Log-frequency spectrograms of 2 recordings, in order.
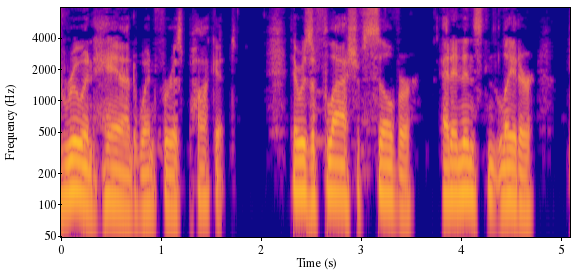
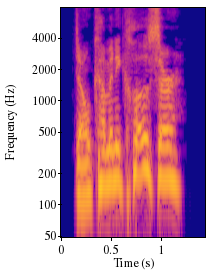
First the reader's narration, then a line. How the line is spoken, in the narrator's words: Gary said, his voice breaking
